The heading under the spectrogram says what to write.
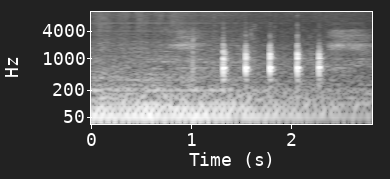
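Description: Five sharp knocks on a wooden door in a quick, slightly uneven rhythm, fairly close, over a steady low background rumble with no voices.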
